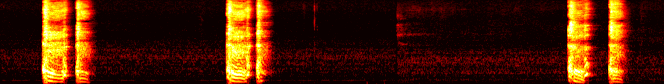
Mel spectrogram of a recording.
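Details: A female coughs in three pairs of harsh coughs, six in all; most are barky and some sound wet, in a quiet room.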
